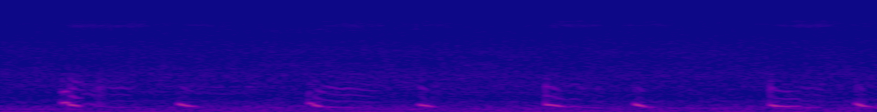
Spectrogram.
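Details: Ferret snoring indoors: soft whistly squeaks that slide downward, coming in close pairs with each breath, about seven squeaks over four seconds over a faint steady hiss.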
